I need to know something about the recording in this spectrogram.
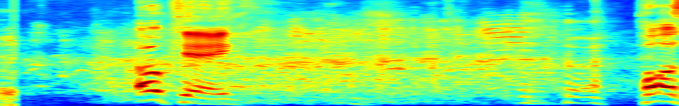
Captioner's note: laughs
